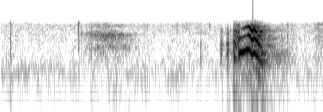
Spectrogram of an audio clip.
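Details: Yorkshire terrier puppy trying to bark while walking: after soft faint sounds, one short, high, sharp yip near the end, with a woman coaxing the puppy just before and after.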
